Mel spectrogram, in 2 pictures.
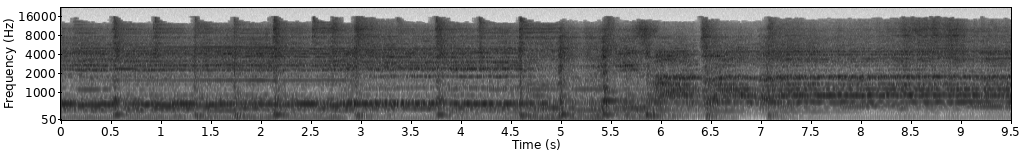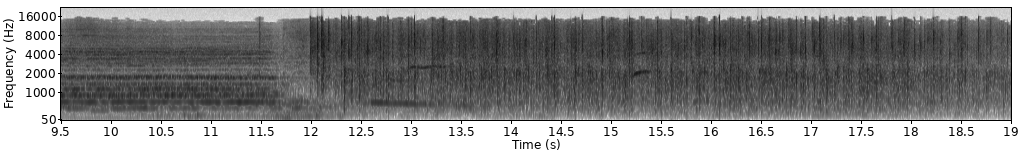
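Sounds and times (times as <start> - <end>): choir singing a chord: 0.0 - 12.0
audience applause: 11.9 - 19.0.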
